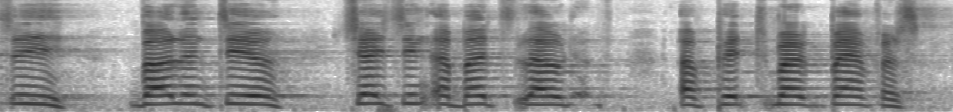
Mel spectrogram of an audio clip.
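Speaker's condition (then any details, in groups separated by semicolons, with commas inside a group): Cerebral palsy; born premature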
